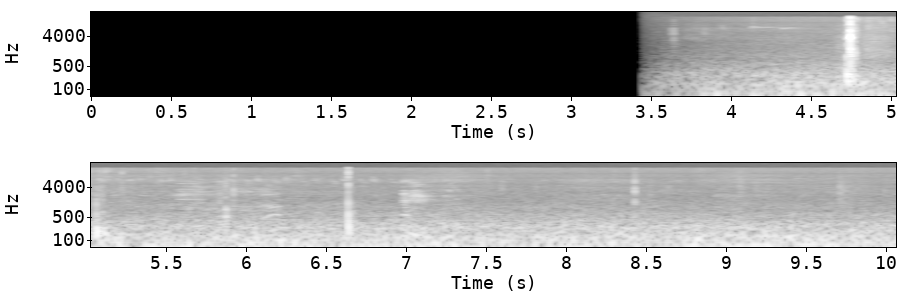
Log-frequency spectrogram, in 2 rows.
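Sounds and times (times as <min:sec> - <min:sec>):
faint outdoor background: 0:03.5 - 0:10.0.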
